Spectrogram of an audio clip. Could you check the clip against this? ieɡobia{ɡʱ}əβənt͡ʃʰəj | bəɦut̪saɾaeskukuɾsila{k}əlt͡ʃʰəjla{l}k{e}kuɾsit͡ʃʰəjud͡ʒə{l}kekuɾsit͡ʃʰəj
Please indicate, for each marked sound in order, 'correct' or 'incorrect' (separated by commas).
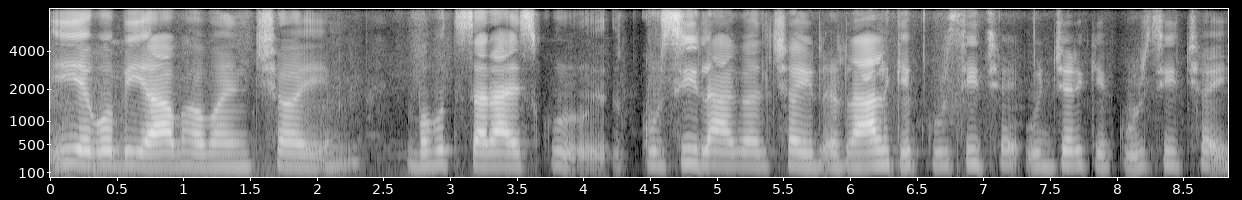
incorrect, incorrect, correct, correct, incorrect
